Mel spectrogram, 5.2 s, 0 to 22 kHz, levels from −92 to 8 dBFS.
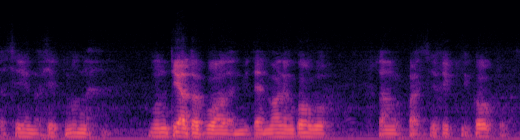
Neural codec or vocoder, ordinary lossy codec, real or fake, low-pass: autoencoder, 48 kHz, 128 numbers a frame, DAC-VAE, trained on Japanese speech; MP3, 96 kbps; fake; 19.8 kHz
